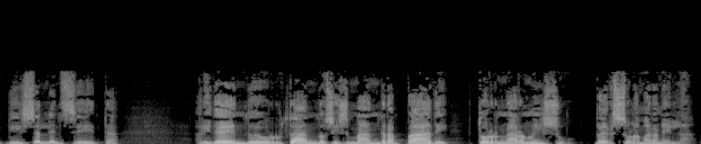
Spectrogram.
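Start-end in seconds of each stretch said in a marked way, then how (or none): none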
